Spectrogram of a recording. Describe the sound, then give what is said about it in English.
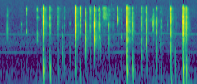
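Rapid, irregular keystrokes clatter on a computer keyboard, fairly loud, with sharp clicks of varying strength over about four seconds and no voices. “Oops, someone's typing away.”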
